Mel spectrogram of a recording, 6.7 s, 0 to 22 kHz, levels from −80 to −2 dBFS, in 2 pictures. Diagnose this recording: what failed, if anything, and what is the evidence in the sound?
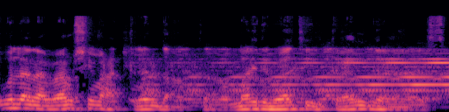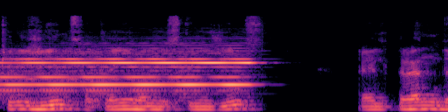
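What failed is a feedback howl. It's an acoustic loop at the call stage, from one device's loudspeaker back into another device's microphone on the same call. It starts at about 0.93 s, swells until it's about 9 dB louder than the speech, and runs to 5.63 s. It narrows to a tone around 2 kHz and pulses roughly every third of a second, which is the loop's round-trip delay. Each pass gains level, so it keeps building until the loop is broken.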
